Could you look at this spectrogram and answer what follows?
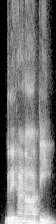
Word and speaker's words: गृह्णाति: ग्रहणाति अथवा गृह्णाति हकारे अकारः न स्यात्, माने ह को आधा ही बोलना है, पूरा नहीं बोलना है। गृह्णाति ऐसा नहीं, गृह्णाति, गृह्णीतः, गृह्णन्ति, ह जो है वो हृदय में ही रह जाएगा एक तरह से।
